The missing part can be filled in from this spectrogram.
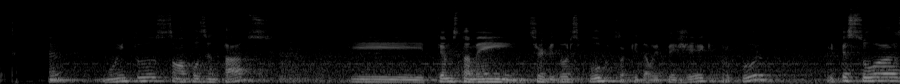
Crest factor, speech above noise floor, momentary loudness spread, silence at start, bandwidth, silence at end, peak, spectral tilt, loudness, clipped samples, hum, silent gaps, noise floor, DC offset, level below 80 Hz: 18 dB; 22 dB; 14 LU; 0 s; 15.5 kHz; 0 s; -24 dBFS; -6.5 dB/octave; -42 LUFS; under 0.1%; none; none; -62 dBFS; under 0.1%; -68 dBFS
